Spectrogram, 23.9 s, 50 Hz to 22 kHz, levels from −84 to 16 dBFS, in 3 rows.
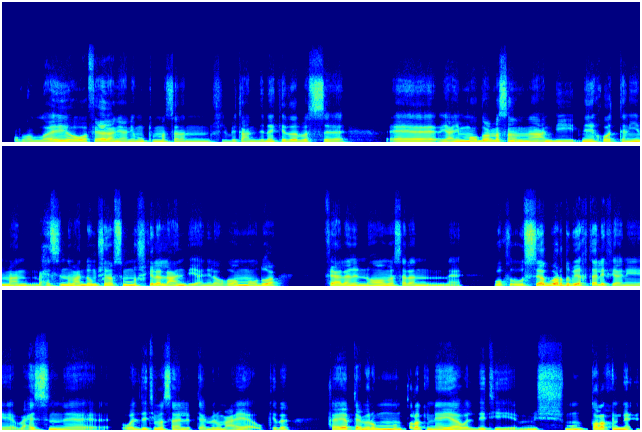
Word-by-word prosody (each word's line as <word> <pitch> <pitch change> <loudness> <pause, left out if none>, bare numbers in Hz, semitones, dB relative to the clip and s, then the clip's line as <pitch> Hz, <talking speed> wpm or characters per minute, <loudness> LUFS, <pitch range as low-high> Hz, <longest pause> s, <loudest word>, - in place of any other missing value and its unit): والله 130 +7 -1
هو 125 -8 +2
فعلًا. 150 -1 +2
يعني 105 -1 -4
ممكن 110 0 -5
مثلًا 100 -4 -6
في 95 0 -24
البيت 105 +3 -8
عندنا 100 +2 -4
كده، 115 +1 0
بس 115 -1 -3 0.8
آآ 115 -1 0
يعني 115 0 0
الموضوع 115 +3 +3
مثلًا 150 -2 +1
أنا 110 -4 0
عندي 110 -1 -2
2 115 0 -2
إخوات 115 0 -3
تانيين 105 +4 0
ما 125 -3 +1
عن 105 0 -1
باحس 120 +1 -5
إنه 130 -2 +2
ما 120 - +2
عندهمش 130 +6 +2
نفس 150 -1 0
المشكلة 125 +2 +2
اللي 110 -4 +2
عندي. 110 0 +2
يعني 95 0 -5
لو 95 0 -5
هو 105 +3 -1
الموضوع 115 +1 +2 0.5
فعلًا 120 -2 +2
إن 105 -1 -1
هو 110 +1 +2
مثلًا 110 -3 -2 0.4
وخ 115 0 -2
والسياق 130 +9 +4
برضه 230 -1 +7
بيختلف. 130 - +2
يعني 100 +1 -4
باحس 115 +5 -3
إن 105 -2 +1 0.7
والدتي 110 +3 -3
مثلًا 115 -1 0
اللي 100 -2 -3
بتعمله 100 +2 -5
معايا 105 +3 -2
أو - - -8
كده، - - -7 0.4
فهي 115 +5 +5
بتعمله 125 -1 +2
من 120 -3 +4
مُنطَلَق 110 +3 0
إن 105 -1 0
هي 110 +1 +3
والدتي 105 +2 -3
مش - - -7
مُنطَلَق 110 +4 +2
إن 110 -1 +5
أ 110 - 0
115 Hz, 160 wpm, -23 LUFS, 105-120 Hz, 0.8 s, برضه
